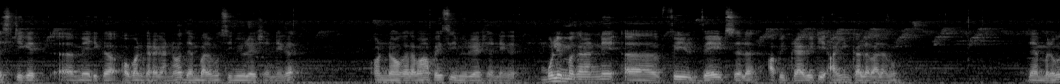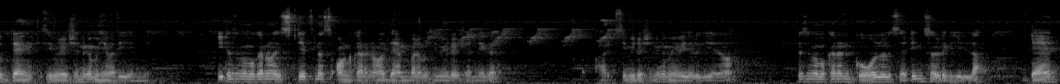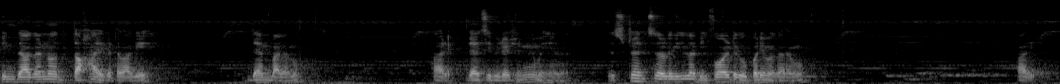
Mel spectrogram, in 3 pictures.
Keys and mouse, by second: 2.1 drag, 2.8 space, 5.1 click, 5.1 space, 6.5 click, 7.8 click, 9.3 drag, 9.5 space, 11.1 space, 11.6 click, 13.4 click, 14.4 click, 14.7 space, 16.4 space, 16.7 click, 20.7-22.7 drag, 23.7 click, 24.0 space, 25.7 space, 26.2 click, 27.9 click, 29.1 click, 29.4 space.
